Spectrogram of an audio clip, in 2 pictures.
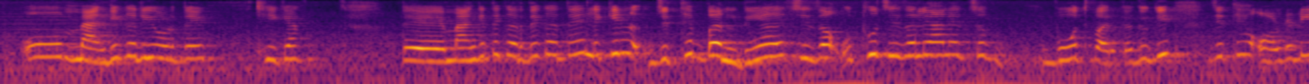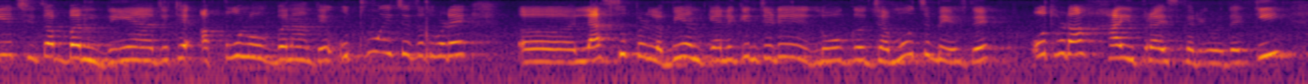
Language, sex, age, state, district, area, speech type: Dogri, female, 18-30, Jammu and Kashmir, Jammu, urban, spontaneous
